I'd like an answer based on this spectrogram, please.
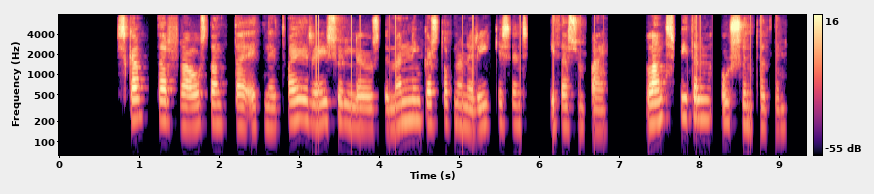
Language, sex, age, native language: Icelandic, female, 30-39, Icelandic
